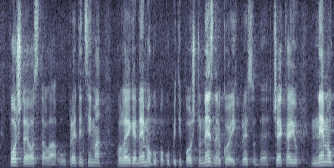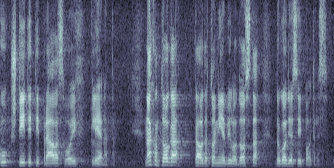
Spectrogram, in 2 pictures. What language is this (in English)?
Croatian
